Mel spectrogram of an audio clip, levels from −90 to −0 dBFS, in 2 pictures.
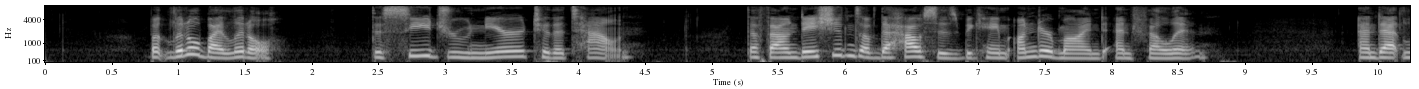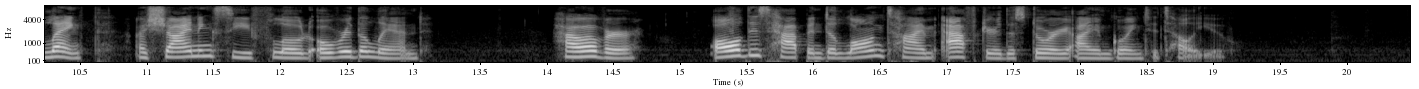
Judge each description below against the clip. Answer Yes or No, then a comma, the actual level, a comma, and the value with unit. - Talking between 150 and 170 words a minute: No, average, 140 wpm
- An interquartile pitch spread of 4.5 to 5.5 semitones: No, average, 3.3 semitones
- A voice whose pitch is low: No, high, 225 Hz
